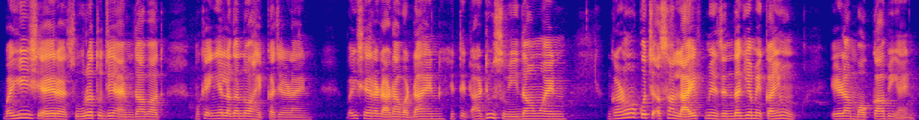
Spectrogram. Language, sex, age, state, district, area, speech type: Sindhi, female, 45-60, Gujarat, Surat, urban, spontaneous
